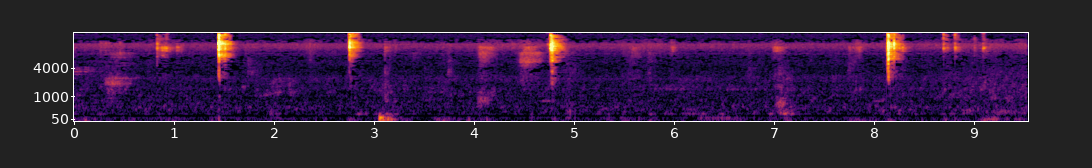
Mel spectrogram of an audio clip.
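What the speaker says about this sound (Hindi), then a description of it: "इस टाइप से ये जो हमारा एक्स्ट्रा कपड़ा है इसे हम काट देते हैं।" Scissors snipping away extra fabric while sewing a neck design at home, a handful of quiet, crisp clicks spaced unevenly over a hushed background.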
